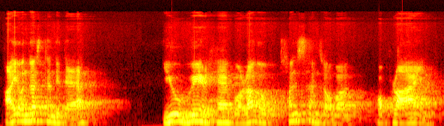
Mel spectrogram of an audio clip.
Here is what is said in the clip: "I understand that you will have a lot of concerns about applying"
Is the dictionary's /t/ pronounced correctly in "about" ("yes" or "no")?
no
